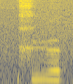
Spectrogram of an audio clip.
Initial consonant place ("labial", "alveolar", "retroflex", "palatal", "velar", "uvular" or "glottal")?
velar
